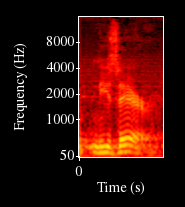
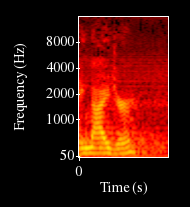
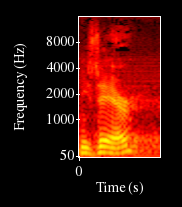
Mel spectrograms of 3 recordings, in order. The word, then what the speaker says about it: Niger: You recently had a coup in Niger. Yes, that is the proper way to pronounce it. I looked it up because I wasn't 100% sure. But some might say Niger. It's Niger. Yeah, there you have a democratically elected president where you just had a military coup occur.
